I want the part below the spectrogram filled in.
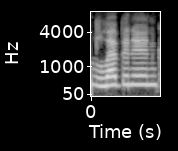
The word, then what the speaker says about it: Lebanon: Mark Sellew is the president and owner of Pride's Corner Farms in Lebanon, Connecticut. Am I saying Lebanon correctly, or is it Lebanon? – Nope, you said it just like you say in Pennsylvania.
